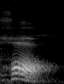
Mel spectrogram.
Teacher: জিহ্বামূলের পেছন, একদম কণ্ঠের পেছন অর্থাৎ কণ্ঠনালী যে পোর্শনটা, সেইখান থেকে শ্বাসবায়ুটা যেন একটা বাধা প্রাপ্ত হয়ে বেরিয়ে আসছে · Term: কণ্ঠনালীয় ব্যঞ্জন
